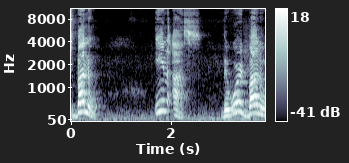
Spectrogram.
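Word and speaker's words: באנו: see and they knew very much how to pronounce it it's not bad with an olive its Banu in us the word bond without a lot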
